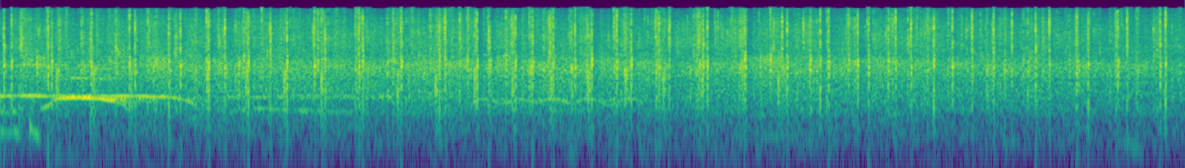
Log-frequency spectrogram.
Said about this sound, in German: Und deswegen würde ich auch ganz kitschig jetzt mal kurz sagen, da hast du dir, finde ich, einen fetten Applaus verdient,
